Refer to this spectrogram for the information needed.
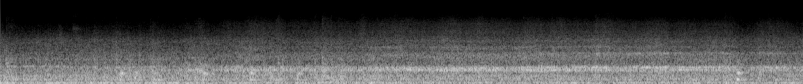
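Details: Toei 5300 series set 5315, Mitsubishi GTO-VVVF, on Keikyu line rapid limited express (Misakiguchi–Kanazawa-bunko), in-car recording: steady slightly unusual whine over wheel rumble and rail clatter, abnormal inverter noise.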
